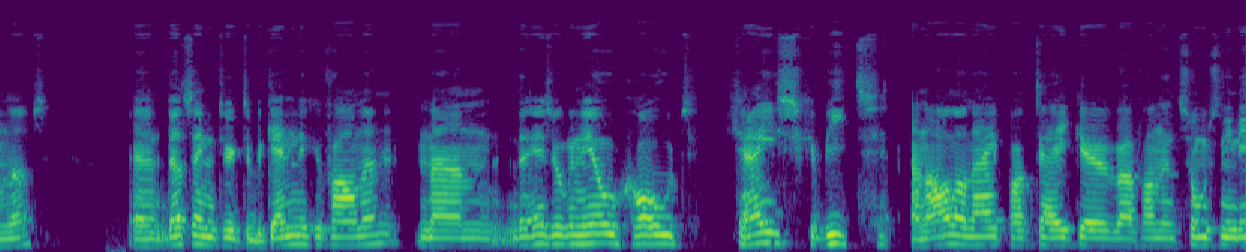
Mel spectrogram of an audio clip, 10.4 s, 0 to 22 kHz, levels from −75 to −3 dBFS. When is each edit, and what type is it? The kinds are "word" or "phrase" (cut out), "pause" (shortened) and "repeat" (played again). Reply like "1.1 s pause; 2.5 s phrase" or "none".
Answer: 7.5 s pause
